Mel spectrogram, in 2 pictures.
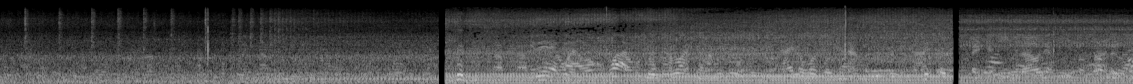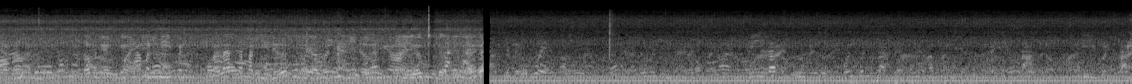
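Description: An engine running steadily with a constant low hum, under indistinct talk from several people. The hum grows louder about four seconds in and cuts off abruptly for an instant a few times.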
